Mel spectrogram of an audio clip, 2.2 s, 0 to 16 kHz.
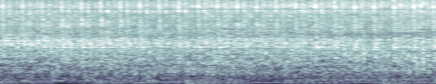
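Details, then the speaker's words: Freshly built 1970 Plymouth Cuda 440 Six Pack with big camshaft, initial startup, no smoke: fast, light ticking over an even idle; slightly noisy valvetrain, normal for a new engine. "got a little bit noisy valve train which is normal on a new engine"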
